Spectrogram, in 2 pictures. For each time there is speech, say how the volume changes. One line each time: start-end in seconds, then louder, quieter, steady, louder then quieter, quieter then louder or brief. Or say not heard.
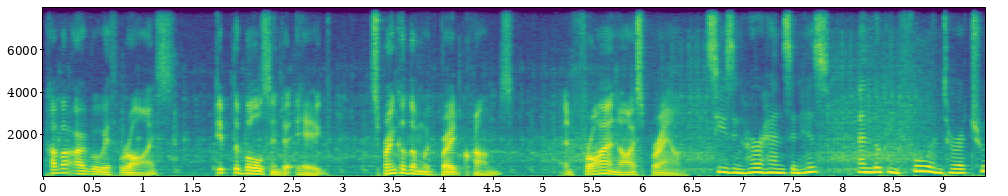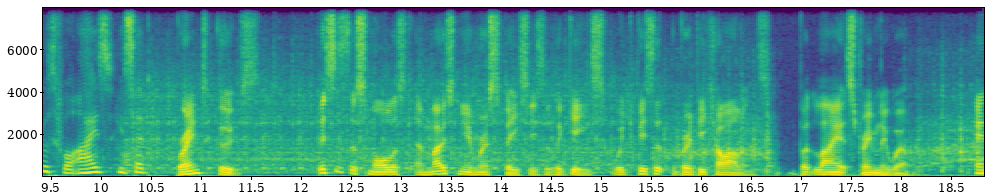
0.0-18.7 steady.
